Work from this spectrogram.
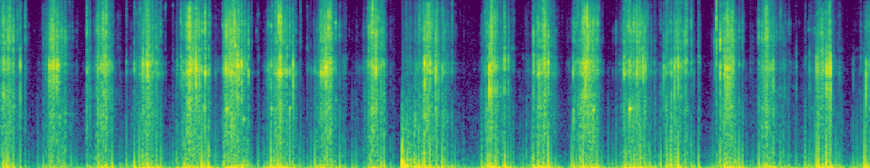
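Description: Fingertips and nails scratch the woven rattan binding at the ends of a hollow, dot-painted bamboo rain stick. The result is a steady series of short, rough scratching bursts with a bright, crinkly hiss over a soft low rumble, plus one sharp click about halfway through.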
